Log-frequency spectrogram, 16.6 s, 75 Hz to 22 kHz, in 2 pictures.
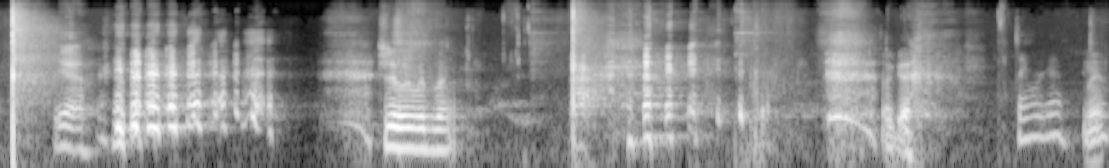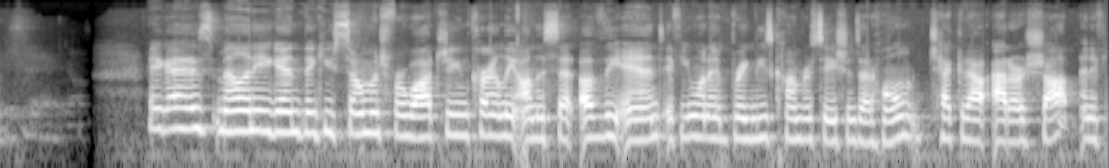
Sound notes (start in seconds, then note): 0.1 claps; 0.8 both laugh; 4.3 claps; 4.4 both laugh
